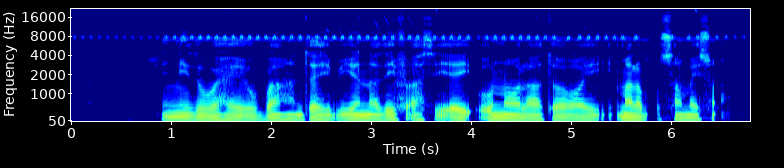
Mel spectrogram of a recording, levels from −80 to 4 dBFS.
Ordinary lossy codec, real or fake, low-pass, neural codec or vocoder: none; real; none; none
